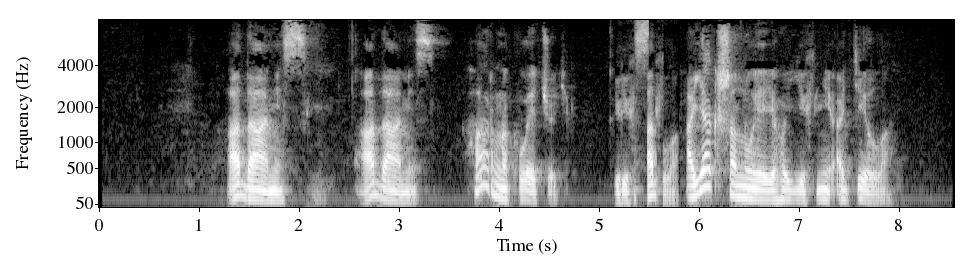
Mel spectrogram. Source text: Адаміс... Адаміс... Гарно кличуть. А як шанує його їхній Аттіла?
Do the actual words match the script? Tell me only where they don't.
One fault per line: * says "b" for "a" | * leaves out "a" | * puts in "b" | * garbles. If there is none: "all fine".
* garbles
